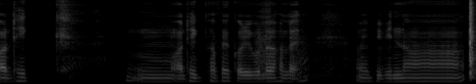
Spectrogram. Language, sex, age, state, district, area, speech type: Assamese, male, 18-30, Assam, Golaghat, rural, spontaneous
